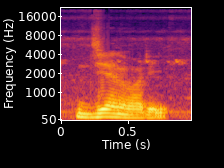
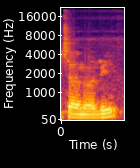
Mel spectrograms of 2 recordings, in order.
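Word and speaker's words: January: ঠিক আছে, আমরা মনে রাখবো যে ভাওয়েল এবং সেমিভাওয়েলের পূর্বে যদি আর থাকে তো অবশ্যই ওই আর এর উচ্চারণটি হবে। তাই সঠিক উচ্চারণ হচ্ছে জানুয়ারি, নট জানুয়ারি, it will be জানুয়ারি জানুয়ারি জানুয়ারি, J sound, জানুয়ারি।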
